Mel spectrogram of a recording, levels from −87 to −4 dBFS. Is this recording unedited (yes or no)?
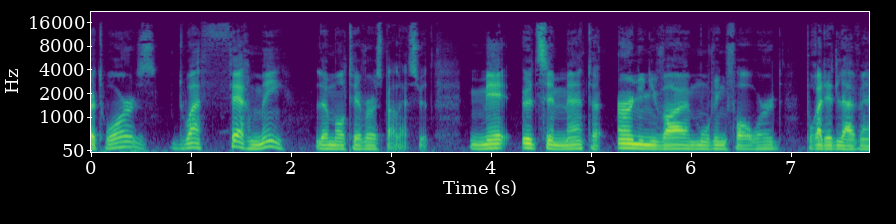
no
